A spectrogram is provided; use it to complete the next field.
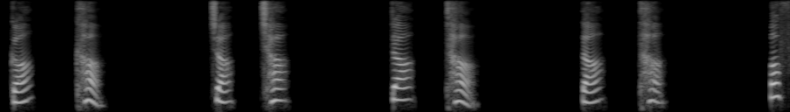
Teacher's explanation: उच्चारण के समय स्वर तंत्र यां परस्पर दूर रहती हैं और जिनके उच्चारण में मुख तक आने वाली वायु में कोई कंपन नहीं होता उन्हें अघोष कहा जाता है हिंदी वर्णमाला के सभी वर्गों के पहले दो व्यंजन अघोष माने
